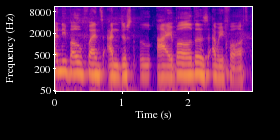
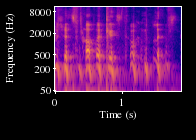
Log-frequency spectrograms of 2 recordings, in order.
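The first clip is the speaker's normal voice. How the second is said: ordinary talk, nothing marked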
